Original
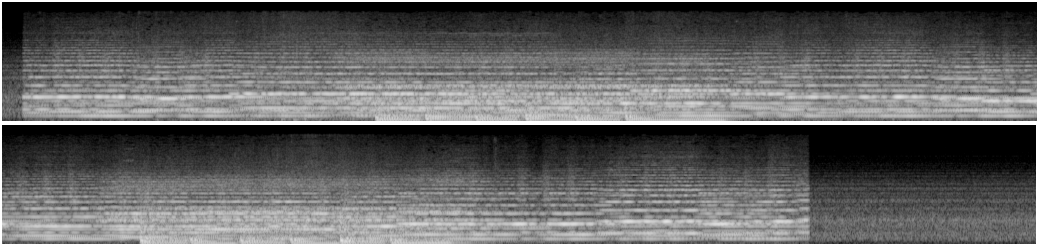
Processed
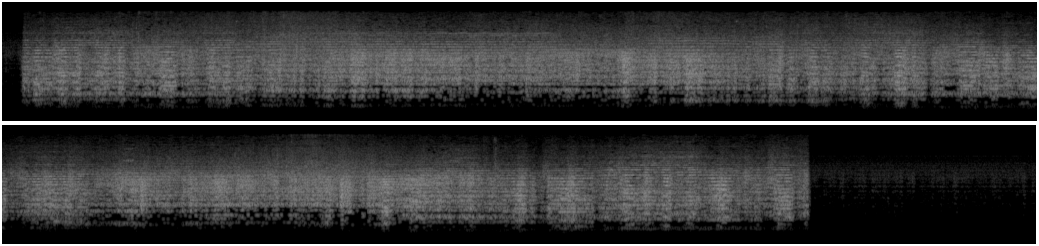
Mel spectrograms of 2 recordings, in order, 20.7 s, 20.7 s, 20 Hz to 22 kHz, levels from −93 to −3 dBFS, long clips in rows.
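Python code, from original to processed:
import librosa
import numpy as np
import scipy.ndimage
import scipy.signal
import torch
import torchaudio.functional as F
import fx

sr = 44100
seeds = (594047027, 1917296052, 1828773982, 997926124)

y = fx.spec_gate(x, sr, threshold_db=-30, keep='weak')
y = scipy.signal.sosfilt(scipy.signal.bessel(8, 1500.0, 'highpass', norm='mag', fs=sr, output='sos'), y)
y = fx.high_shelf(y, sr, hz=5100.0, db=-9.5)
y = F.gain(torch.from_numpy(y), 6.5).numpy()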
